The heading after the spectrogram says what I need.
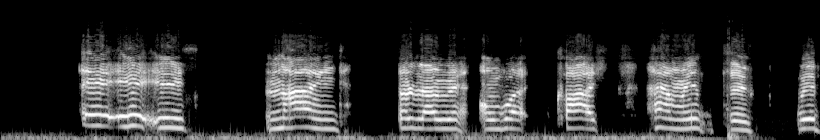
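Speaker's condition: Cerebral palsy; self-described as half-CP

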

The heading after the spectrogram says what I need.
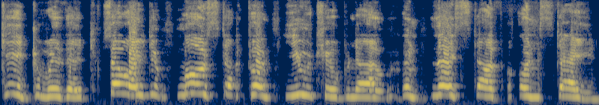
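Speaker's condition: Dysarthria; now occasionally not understood

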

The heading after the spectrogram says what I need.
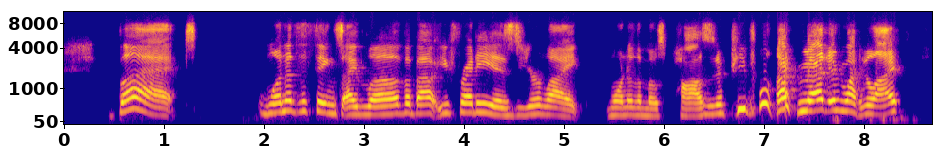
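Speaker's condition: No condition

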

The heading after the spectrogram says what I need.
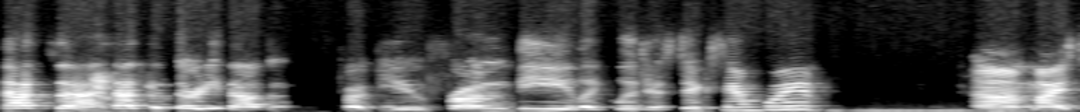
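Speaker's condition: No condition

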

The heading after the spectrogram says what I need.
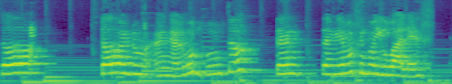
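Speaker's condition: Down syndrome; from birth

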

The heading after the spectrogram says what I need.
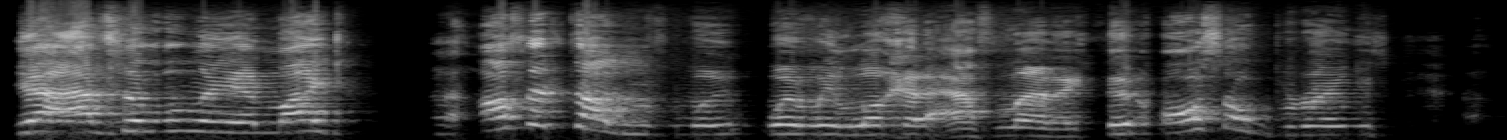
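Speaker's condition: Cerebral palsy; from birth

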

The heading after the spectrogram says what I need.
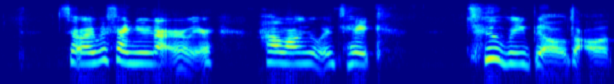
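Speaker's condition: Cerebral palsy; wheelchair user

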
